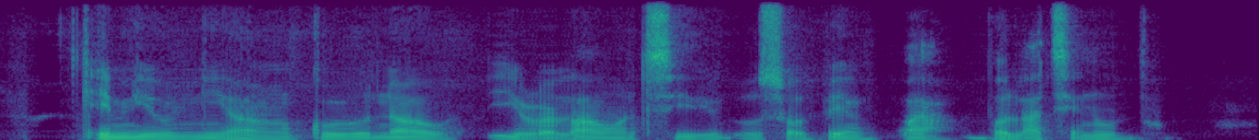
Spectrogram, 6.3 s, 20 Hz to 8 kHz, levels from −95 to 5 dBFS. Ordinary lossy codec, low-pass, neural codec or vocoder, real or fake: none; none; codec, 16 kHz, 0.8 kbps, ZipCodec; fake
